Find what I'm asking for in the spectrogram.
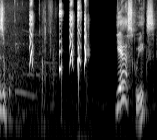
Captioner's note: squeaks squeaks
